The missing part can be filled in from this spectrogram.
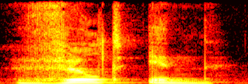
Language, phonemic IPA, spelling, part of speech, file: Dutch, /ˈvʏlt ˈɪn/, vult in, verb, Nl-vult in.ogg
- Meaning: inflection of invullen: 1. second/third-person singular present indicative 2. plural imperative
